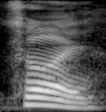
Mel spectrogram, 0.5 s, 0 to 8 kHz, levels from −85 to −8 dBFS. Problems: none marked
